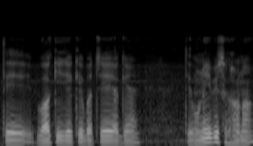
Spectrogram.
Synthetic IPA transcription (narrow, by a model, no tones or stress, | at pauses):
t̪eːbaːkiːd͡ʒeːkebətːʃeːəɡɛ̃ː | t̪eːʊnẽːbʱiːsəkʰaːnaː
